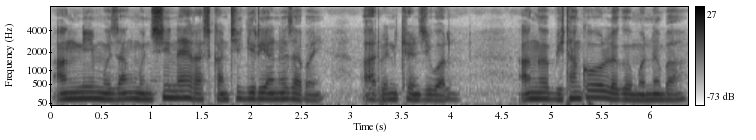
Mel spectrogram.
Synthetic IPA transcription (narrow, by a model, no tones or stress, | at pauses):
a̰ŋnimɯzaŋmɯnsinajɾaskʰantʰiɡiɾijanɯzabaj | a̰ɾbenkʰenziwal | a̰ŋɯbitʰaŋkʰɔlɯɡɯmɯnɯba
